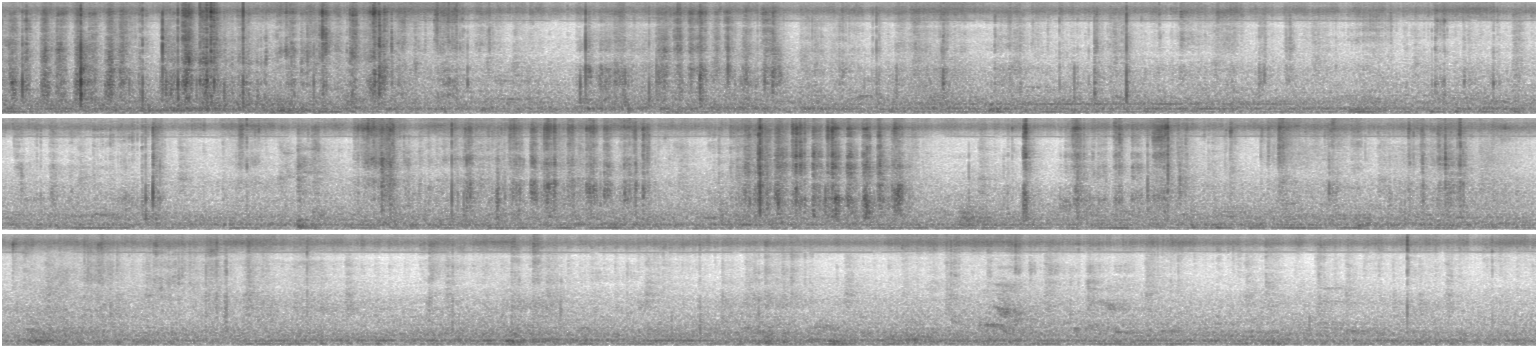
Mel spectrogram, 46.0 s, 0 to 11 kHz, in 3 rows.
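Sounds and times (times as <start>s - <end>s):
paper crinkling: 0.0s - 33.8s
faint steady hiss: 0.0s - 46.0s.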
